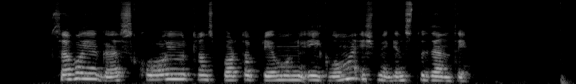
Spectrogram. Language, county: Lithuanian, Alytus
